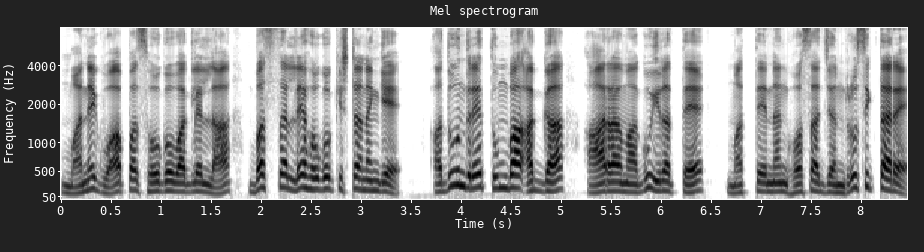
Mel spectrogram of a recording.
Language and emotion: Kannada, happy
